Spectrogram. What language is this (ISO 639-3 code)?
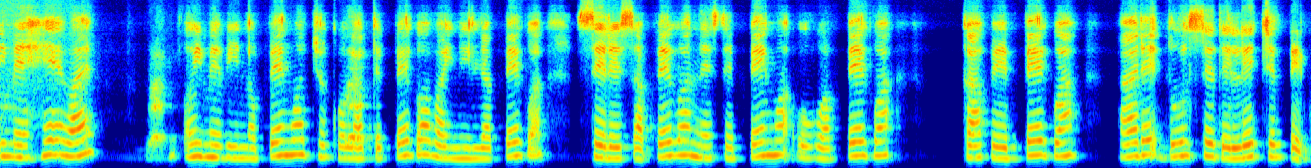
gui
